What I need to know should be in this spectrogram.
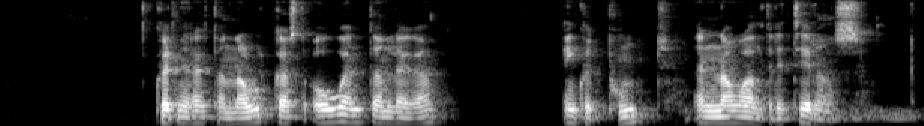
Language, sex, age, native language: Icelandic, male, 40-49, Icelandic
